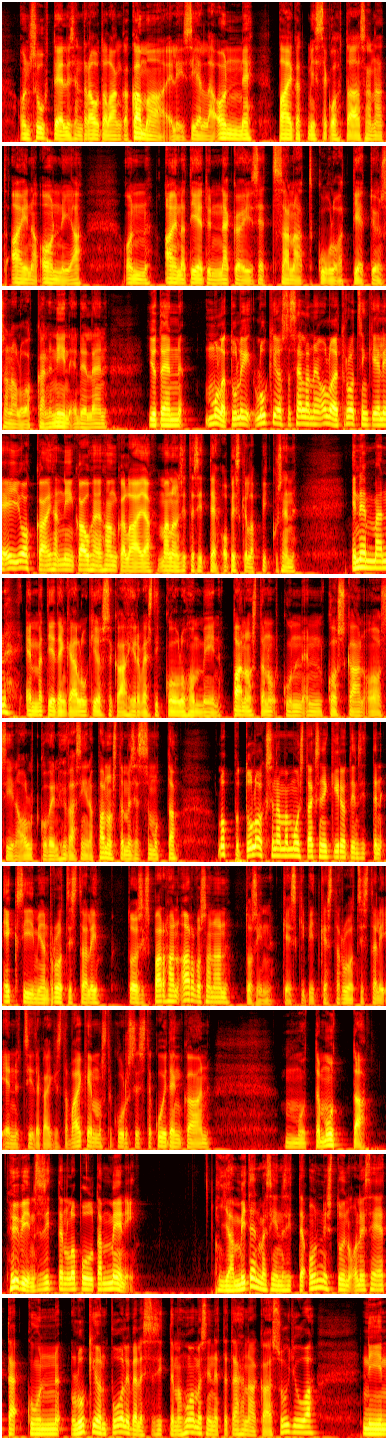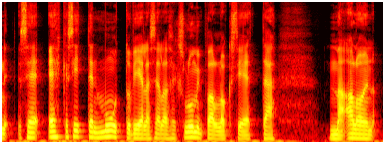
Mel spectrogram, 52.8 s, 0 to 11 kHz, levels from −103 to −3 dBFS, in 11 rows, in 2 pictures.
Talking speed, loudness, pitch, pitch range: 140 wpm, -27 LUFS, 95 Hz, 85-120 Hz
